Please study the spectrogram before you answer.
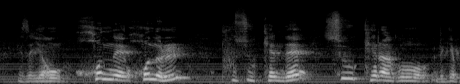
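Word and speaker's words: ψυχή: 사이콜로지 할 때 PSY인데 P자는 발음이 안 나요. 그래서 혼을 푸수케인데 수케라고 이렇게 발음을 합니다.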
